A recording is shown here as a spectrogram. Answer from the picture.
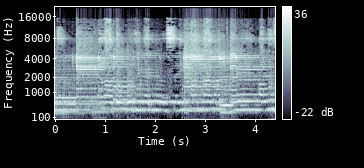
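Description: Live worship band: a woman singing into a microphone over electric guitar accompaniment, loud and steady.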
